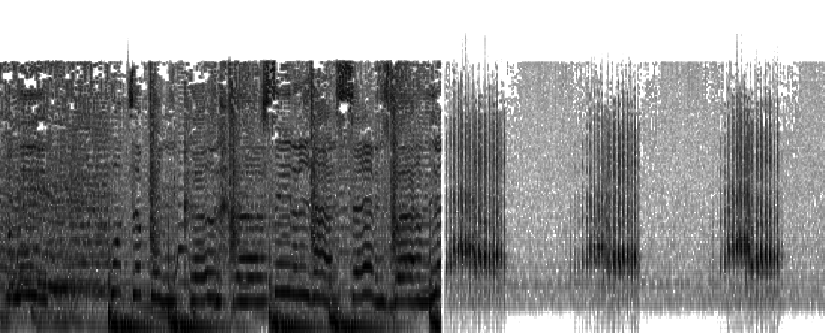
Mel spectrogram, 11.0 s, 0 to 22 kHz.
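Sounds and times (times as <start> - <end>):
croaking animal call: 5.9 - 6.9, 7.5 - 10.7.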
